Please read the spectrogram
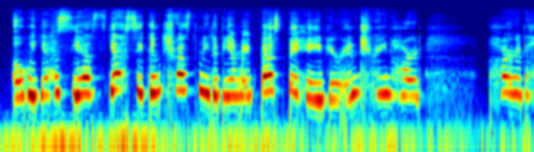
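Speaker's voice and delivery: high, breathless, over-eager pup; eager excitement. Acted. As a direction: gush it out eagerly. Eager apprentice pleading to be trusted.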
